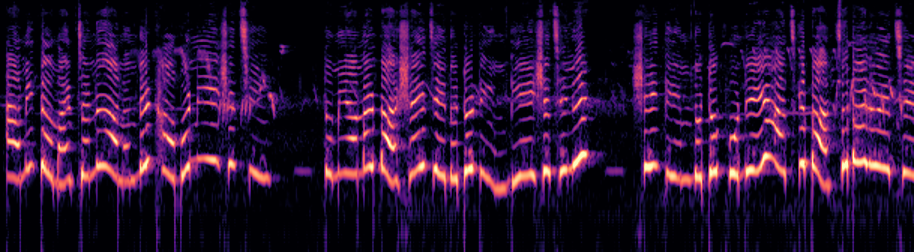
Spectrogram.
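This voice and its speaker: Cartoon mother duck, extremely high voice, kind and earnest, noticeable noise with chirping birds behind. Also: moderate pace. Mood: friendly. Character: kind-hearted mother duck, gentle wife. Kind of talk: cartoon voice acting.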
